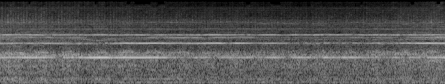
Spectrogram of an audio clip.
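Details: 2013 BMW 328i E93 with N52 engine at idle: steady, loud, belt-like high squeal with a fainter overtone and a slightly low, fluctuating idle; it stops when the oil filler cap is removed; caused by a damaged CCV diaphragm, fixed by replacing the valve cover.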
